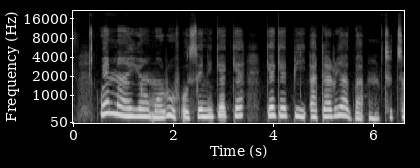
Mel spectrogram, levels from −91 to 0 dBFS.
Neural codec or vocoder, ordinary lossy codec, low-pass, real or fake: none; none; 19.8 kHz; real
